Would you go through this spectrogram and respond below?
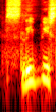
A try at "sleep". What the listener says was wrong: You said sleepy. It just says sleep, bro.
